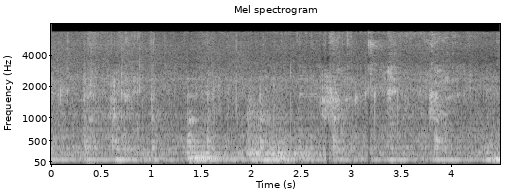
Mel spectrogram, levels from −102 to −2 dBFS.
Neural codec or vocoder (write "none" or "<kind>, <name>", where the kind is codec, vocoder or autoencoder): none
